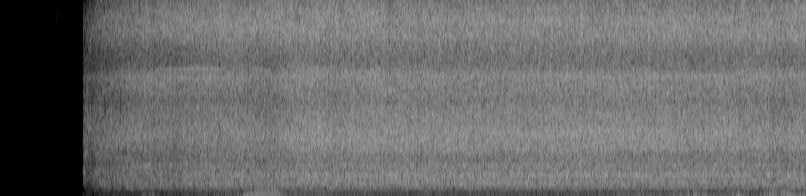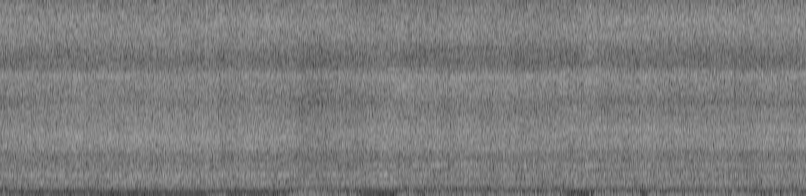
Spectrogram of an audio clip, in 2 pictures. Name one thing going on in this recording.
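An electric grinder whirs loudly and grinds against metal.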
